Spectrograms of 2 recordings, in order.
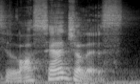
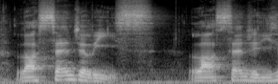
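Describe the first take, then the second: First: "Los Angeles" with the American a sound, "Angeles"; American pronunciation. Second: "Los Angeles" with British vowels, ending "lis"; British pronunciation. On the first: Shown as a demonstration. Teacher insisting on the American way. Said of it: "arrêtez de dire Los Angeles". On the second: Retold or imitated. Teacher imitating how English people say the city. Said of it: "Les Anglais prononcent ça".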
